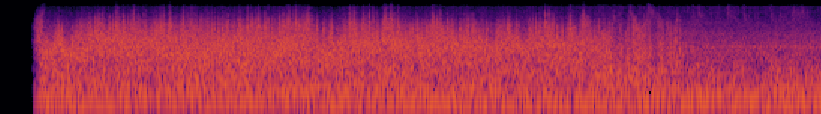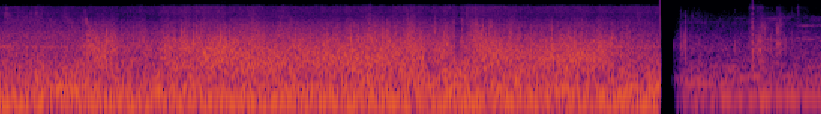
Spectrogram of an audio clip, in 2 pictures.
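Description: Wind rushes loudly and steadily outdoors.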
